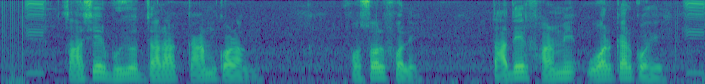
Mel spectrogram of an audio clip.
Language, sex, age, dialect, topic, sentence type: Bengali, male, 18-24, Rajbangshi, agriculture, statement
